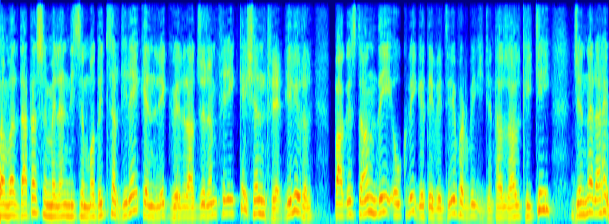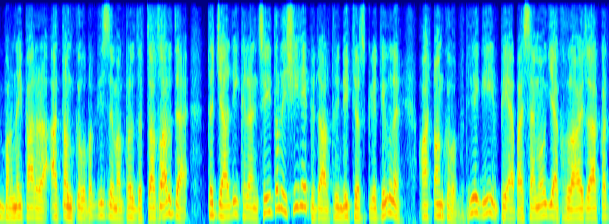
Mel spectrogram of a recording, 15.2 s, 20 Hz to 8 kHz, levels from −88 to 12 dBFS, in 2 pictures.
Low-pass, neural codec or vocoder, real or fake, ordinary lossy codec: 7.2 kHz; codec, 16 kHz in and 24 kHz out, 0.4 kbps, LongCat-Audio-Codec, fine tuned four codebook decoder; fake; none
